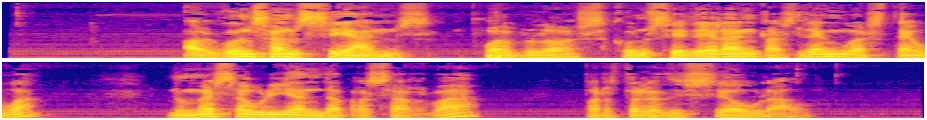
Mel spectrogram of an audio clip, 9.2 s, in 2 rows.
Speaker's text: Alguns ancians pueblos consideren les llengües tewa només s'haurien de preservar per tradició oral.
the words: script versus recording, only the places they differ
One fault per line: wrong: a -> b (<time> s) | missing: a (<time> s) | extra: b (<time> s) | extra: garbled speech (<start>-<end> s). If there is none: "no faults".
no faults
